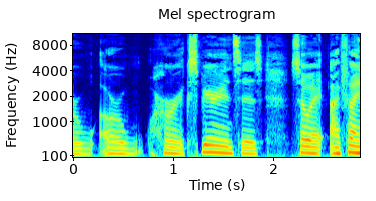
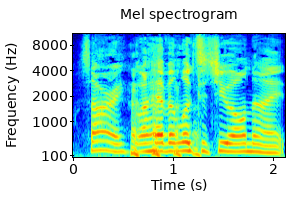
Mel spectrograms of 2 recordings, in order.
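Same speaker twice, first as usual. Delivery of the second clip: laughing; 5 semitones higher, 5 dB louder than usual. Real, not acted. Teased about looking at screen.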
